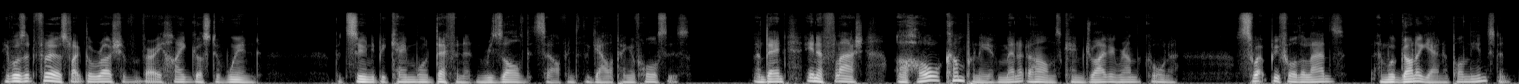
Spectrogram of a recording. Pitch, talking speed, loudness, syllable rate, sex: 115 Hz, 220 wpm, -19 LUFS, 6.4 syllables/s, male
